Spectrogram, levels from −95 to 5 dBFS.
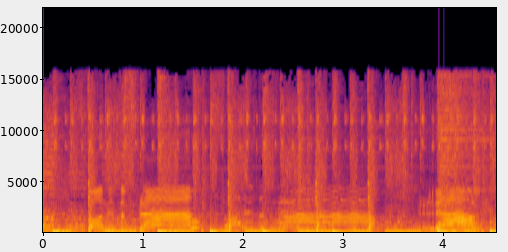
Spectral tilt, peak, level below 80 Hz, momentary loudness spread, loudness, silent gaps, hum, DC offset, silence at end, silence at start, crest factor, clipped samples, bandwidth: -4.5 dB/octave; 0 dBFS; -20 dBFS; 5 LU; -15 LUFS; none; none; under 0.1%; 0 s; 0 s; 14 dB; under 0.1%; 16.5 kHz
